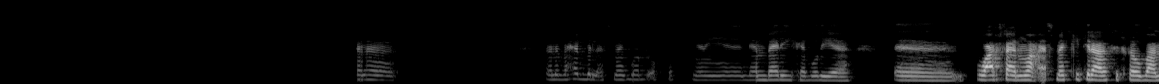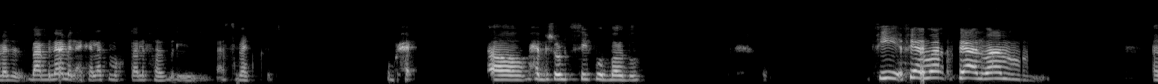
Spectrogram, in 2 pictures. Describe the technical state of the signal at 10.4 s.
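At 10.41 to 10.46 s there are lost LE Audio frames: a 37.5 ms gap, which fits five 7.5 ms LC3 frames. The decoder conceals it by replaying the last spectrum with randomised signs, so the sound briefly becomes a noisy, smeared texture.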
